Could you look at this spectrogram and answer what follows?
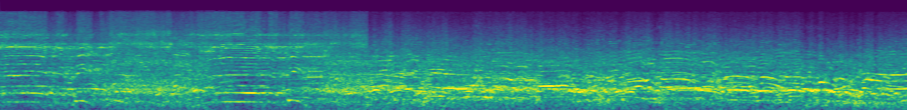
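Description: A huge crowd gathered in Bengal for a mosque foundation ceremony, a dense, loud roar of many voices with chatter and shouting merging into constant hubbub throughout.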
